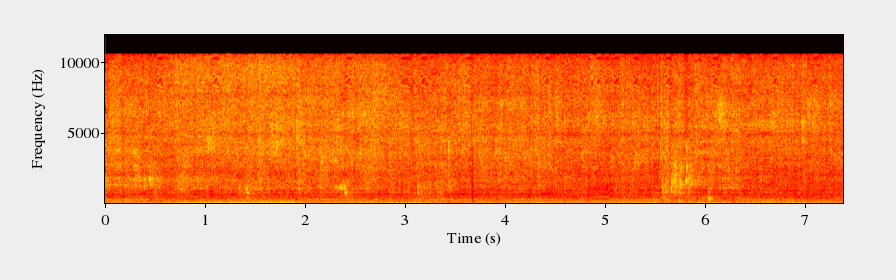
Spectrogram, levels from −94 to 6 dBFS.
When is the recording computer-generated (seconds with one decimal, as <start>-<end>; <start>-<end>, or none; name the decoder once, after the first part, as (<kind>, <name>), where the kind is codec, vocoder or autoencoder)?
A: 0.0-1.2 (codec, SNAC); 2.0-7.4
